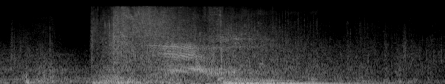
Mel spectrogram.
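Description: A loud magical blast whooshes and rumbles.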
